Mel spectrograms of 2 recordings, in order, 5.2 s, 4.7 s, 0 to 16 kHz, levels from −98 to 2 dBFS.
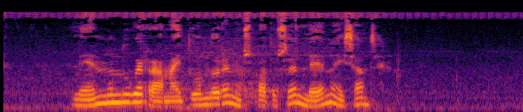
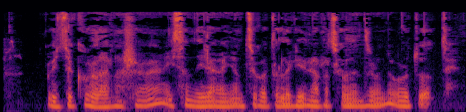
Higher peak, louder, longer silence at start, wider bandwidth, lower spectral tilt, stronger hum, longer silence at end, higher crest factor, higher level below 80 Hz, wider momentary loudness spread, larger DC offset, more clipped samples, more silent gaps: first, -4 dBFS vs -14 dBFS; first, -22 LUFS vs -34 LUFS; first, 0.7 s vs 0.05 s; about the same, 11.5 kHz vs 12 kHz; about the same, -4 dB/octave vs -3 dB/octave; neither; first, 1.4 s vs 0.1 s; about the same, 20 dB vs 22 dB; first, -56 dBFS vs -68 dBFS; about the same, 8 LU vs 9 LU; neither; neither; neither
